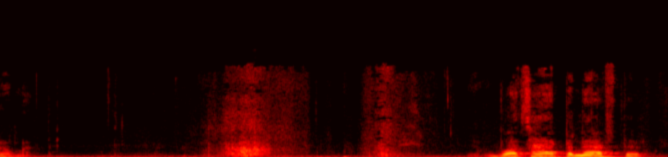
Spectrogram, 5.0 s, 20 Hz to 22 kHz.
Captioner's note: pauses for 3 seconds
